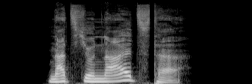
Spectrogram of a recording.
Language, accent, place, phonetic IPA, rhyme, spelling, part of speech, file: German, Germany, Berlin, [ˌnat͡si̯oˈnaːlstɐ], -aːlstɐ, nationalster, adjective, De-nationalster.ogg
- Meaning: inflection of national: 1. strong/mixed nominative masculine singular superlative degree 2. strong genitive/dative feminine singular superlative degree 3. strong genitive plural superlative degree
